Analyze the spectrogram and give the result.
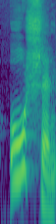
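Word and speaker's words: ocean: waves in द ओशन इसको ओशन पढ़ते ओ ओखली वाला ओ तालवी श न ओशन क्या पढ़ते हैं ओशन ओन ओशियन और भी कुछ वर्ड बोलिएगा ठीक है कुछ और प्रोनाउंस मत करिएगा उसको बोलते हैं ओशन called tsunami T silent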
